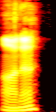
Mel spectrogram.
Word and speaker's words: Ana: And it is pronounced Ana, I confirmed.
